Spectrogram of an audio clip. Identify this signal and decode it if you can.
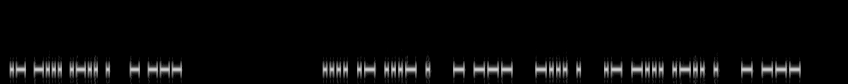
Morse code, heard as a keyed tone, about 37 wpm, 700 Hz. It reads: ABLE TO HAVE TO BE ABLE TO
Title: Speed-Racing - Sets of 5 Words 30wpm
